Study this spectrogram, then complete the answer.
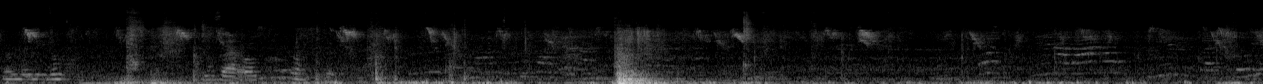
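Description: A woman's footsteps scuff on concrete.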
